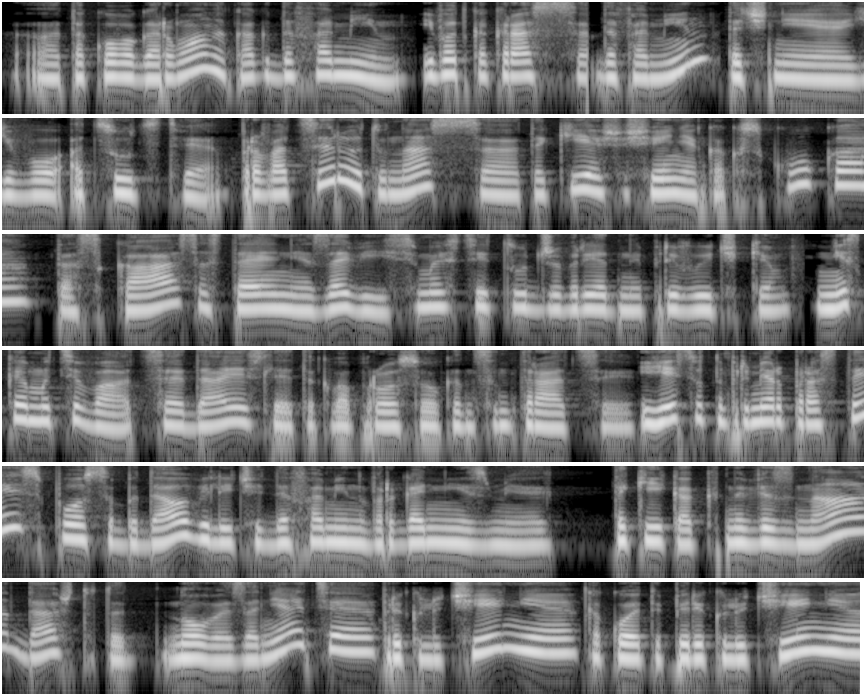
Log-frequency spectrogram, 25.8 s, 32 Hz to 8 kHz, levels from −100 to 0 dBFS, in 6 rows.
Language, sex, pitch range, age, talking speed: Russian, female, 180-220 Hz, 20-39, 130 wpm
